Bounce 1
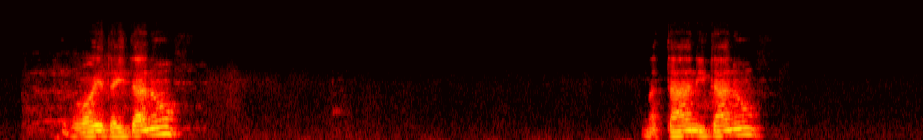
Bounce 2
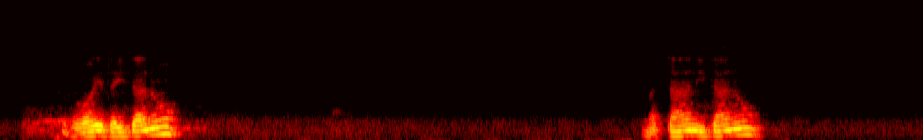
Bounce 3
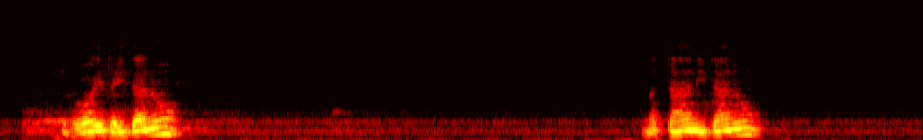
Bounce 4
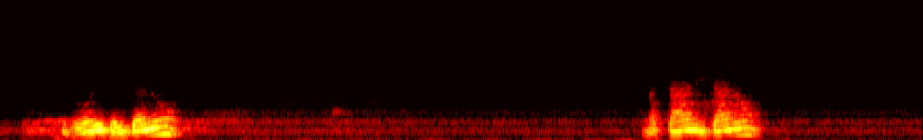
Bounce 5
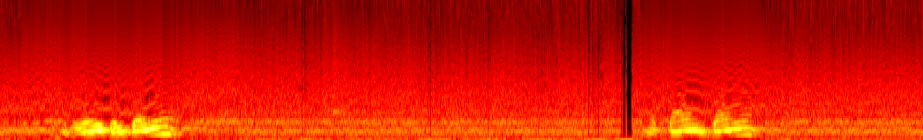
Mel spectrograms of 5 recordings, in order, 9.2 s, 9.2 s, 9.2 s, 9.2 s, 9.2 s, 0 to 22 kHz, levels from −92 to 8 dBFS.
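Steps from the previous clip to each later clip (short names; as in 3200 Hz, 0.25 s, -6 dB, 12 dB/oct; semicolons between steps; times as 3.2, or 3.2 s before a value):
EQ curve 120 Hz 0 dB, 280 Hz +8 dB, 560 Hz +7 dB, 1100 Hz -20 dB, 1800 Hz -28 dB, 3000 Hz -21 dB; gain -3 dB
comb 3.7 ms, depth 65%; gain +4.5 dB
low-pass sweep 340 Hz -> 1100 Hz, 1.21–2.84; gain -1.5 dB
zero-crossing step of -29 dBFS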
